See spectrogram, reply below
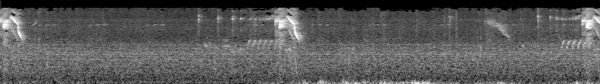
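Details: Wild blue-black grassquit (tiziu) singing in nature: short, high, buzzy downward-sweeping notes about every three and a half seconds over a steady hiss of insects.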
